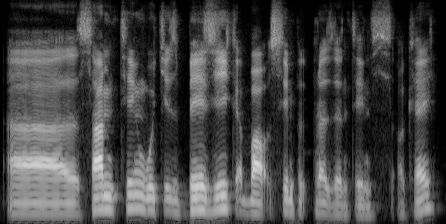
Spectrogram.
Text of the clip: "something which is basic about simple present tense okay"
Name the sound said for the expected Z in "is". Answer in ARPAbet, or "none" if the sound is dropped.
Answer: Z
